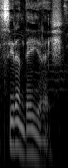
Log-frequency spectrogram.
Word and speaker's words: cirandeiras: Il y a un morceau qui rend hommage à ce qu'on appelle les cirandelas, si je prononce convenablement. Qu'est-ce que c'est les cirandelas ? – As cirandeiras. – Cirandeiras.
